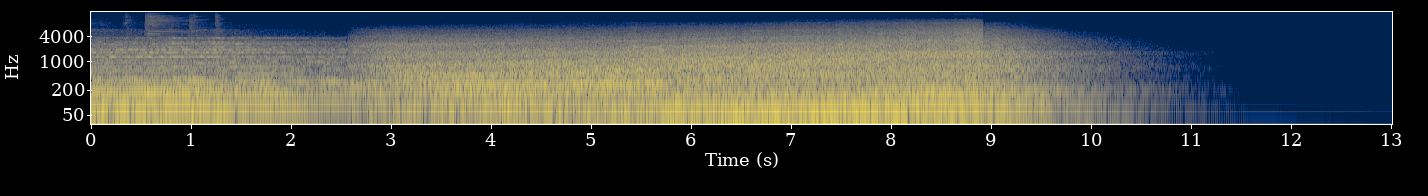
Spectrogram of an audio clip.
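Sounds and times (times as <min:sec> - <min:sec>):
loud rushing rumble: 0:02.5 - 0:11.0.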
